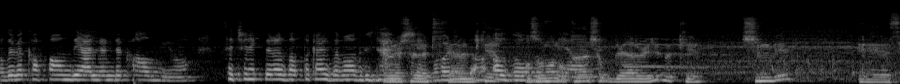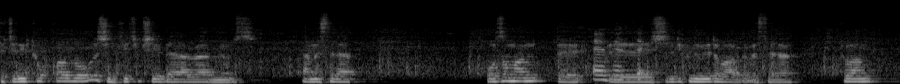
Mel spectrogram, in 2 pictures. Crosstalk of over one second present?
Yes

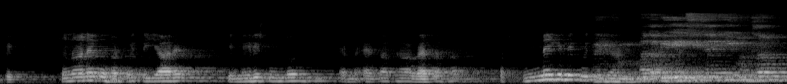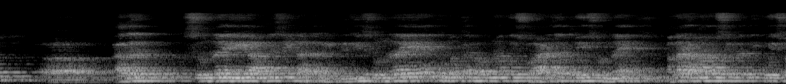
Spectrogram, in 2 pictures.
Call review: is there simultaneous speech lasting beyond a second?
Yes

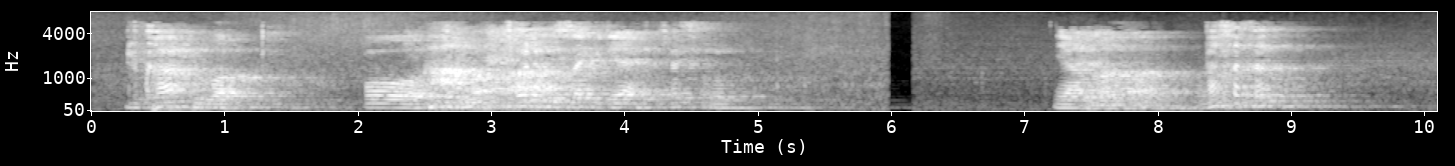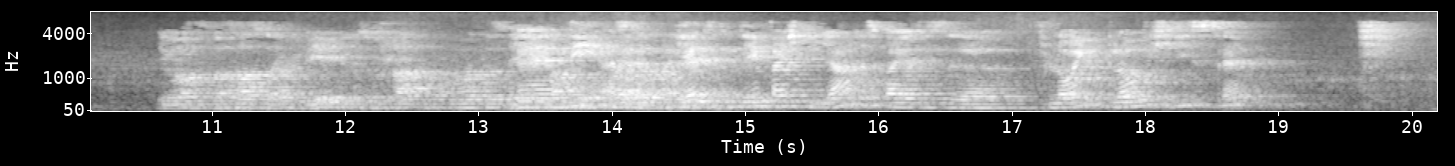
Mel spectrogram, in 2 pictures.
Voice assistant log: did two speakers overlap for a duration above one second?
Yes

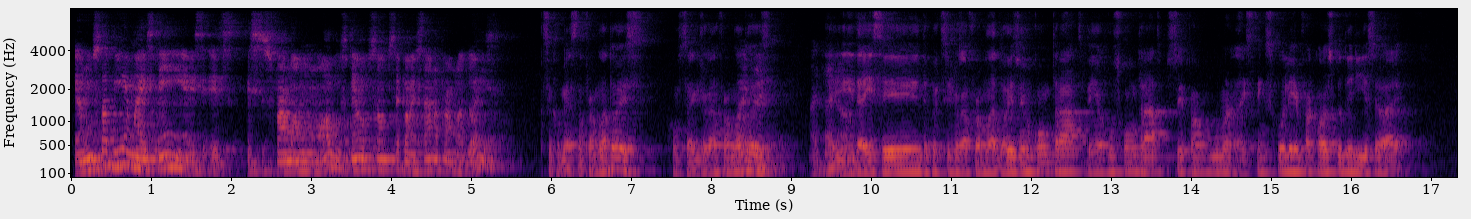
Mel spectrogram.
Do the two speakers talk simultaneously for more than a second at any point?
No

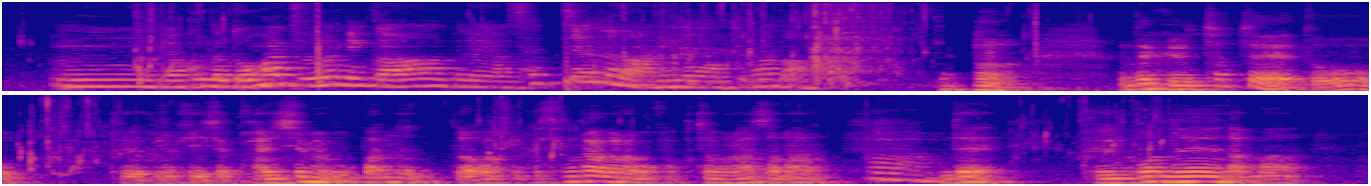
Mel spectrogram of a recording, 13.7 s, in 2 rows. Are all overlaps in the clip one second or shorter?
Yes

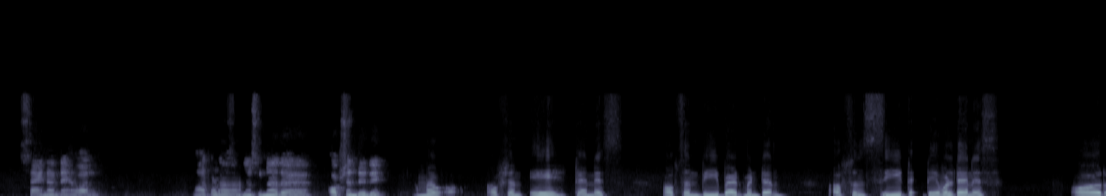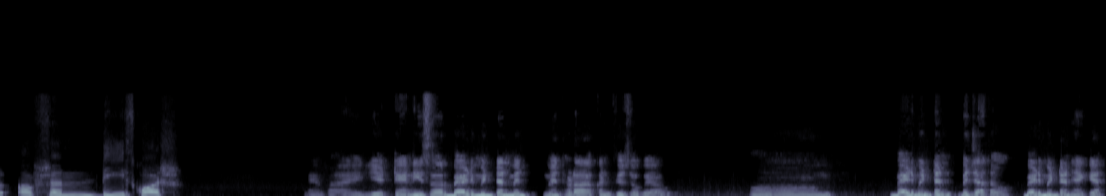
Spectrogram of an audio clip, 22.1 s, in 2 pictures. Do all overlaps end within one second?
Yes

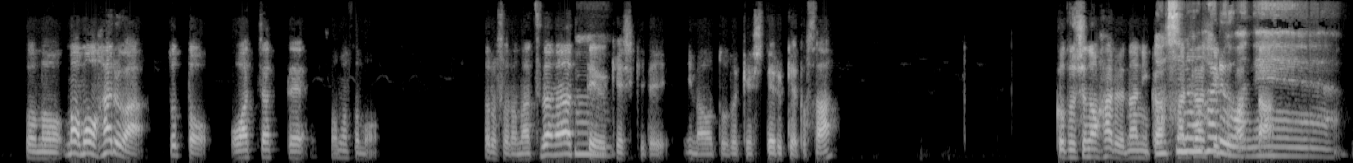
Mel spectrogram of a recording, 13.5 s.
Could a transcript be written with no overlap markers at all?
No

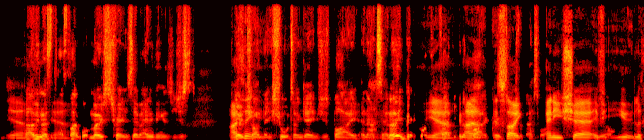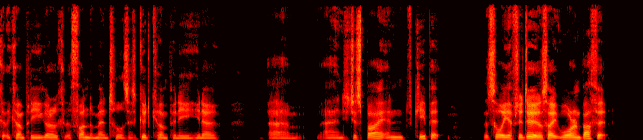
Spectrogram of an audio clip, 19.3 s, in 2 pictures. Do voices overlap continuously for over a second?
Yes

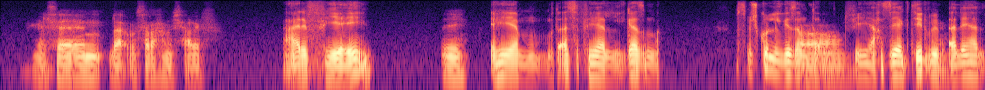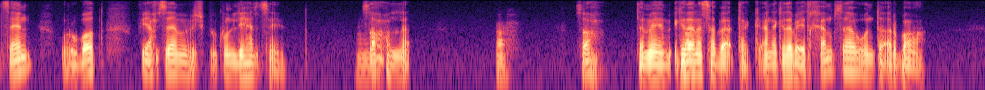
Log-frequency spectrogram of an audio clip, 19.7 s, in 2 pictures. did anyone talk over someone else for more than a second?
No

